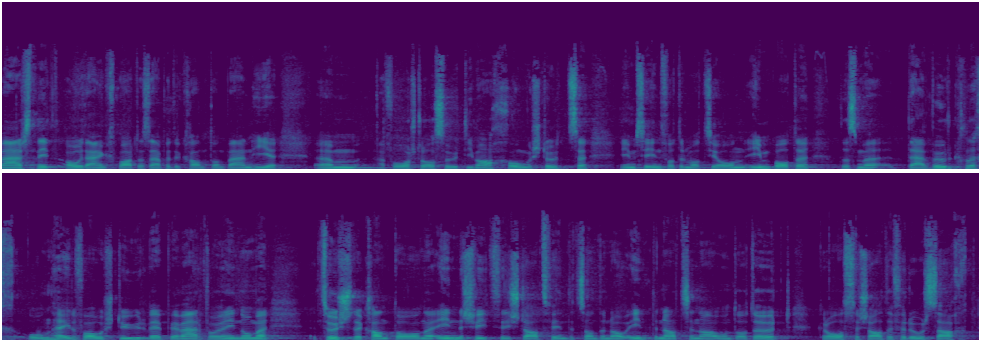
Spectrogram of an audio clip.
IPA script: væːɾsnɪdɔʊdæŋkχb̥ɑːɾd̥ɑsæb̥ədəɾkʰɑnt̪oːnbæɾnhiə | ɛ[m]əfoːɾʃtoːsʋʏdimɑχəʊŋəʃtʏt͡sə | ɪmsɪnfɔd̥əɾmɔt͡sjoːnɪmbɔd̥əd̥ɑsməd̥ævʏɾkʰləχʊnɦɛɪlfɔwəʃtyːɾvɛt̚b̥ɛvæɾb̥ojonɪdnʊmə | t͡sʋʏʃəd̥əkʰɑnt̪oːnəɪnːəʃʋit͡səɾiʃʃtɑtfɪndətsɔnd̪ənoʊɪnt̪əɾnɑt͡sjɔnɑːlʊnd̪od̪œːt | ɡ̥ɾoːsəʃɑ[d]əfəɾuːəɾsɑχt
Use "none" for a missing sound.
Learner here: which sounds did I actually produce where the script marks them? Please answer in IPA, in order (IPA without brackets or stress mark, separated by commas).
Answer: m, d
